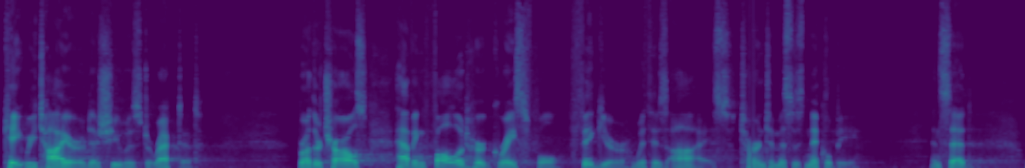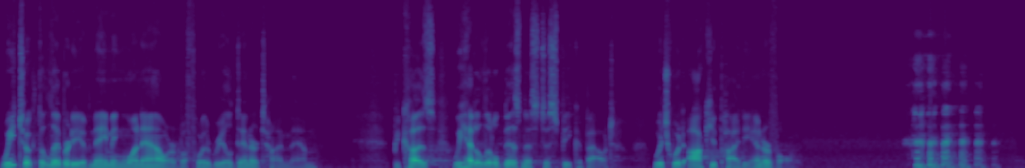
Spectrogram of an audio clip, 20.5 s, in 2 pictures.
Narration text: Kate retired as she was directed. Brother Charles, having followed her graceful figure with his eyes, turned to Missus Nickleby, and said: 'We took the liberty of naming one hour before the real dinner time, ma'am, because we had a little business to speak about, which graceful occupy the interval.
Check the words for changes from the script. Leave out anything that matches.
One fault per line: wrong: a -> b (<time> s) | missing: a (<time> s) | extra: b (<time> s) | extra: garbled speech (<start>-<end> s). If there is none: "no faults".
wrong: graceful -> would (17.0 s)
